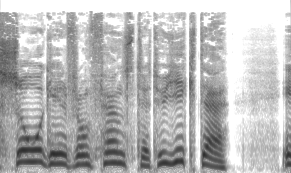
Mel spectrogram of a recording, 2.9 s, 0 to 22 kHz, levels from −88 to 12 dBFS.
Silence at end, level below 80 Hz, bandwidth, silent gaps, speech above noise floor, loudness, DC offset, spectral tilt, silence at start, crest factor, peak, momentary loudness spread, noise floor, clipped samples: 0 s; -56 dBFS; 16.5 kHz; none; 30 dB; -14 LUFS; under 0.1%; -3.5 dB/octave; 0 s; 14 dB; 0 dBFS; 7 LU; -44 dBFS; under 0.1%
